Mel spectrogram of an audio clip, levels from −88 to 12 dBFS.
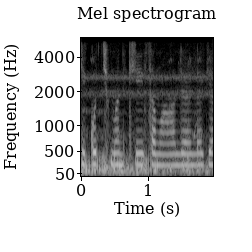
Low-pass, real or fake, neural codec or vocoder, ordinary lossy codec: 5.4 kHz; real; none; none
